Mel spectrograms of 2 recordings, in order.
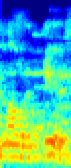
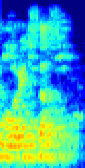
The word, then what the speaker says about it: Mauritius: Kita menyebutnya Mauritius ya. Padahal bacanya Maurises.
